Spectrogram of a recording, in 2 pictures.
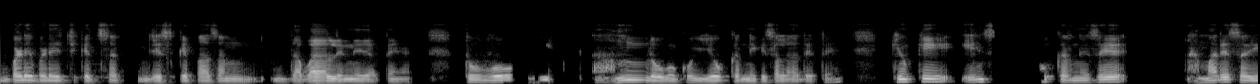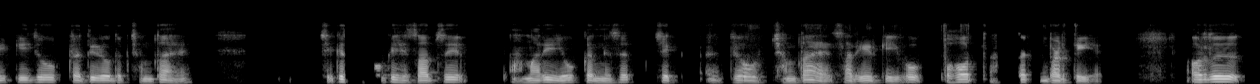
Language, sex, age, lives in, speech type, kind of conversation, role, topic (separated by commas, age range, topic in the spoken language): Hindi, male, 40-44, India, conversation, unstructured, none, आपके लिए योग का क्या महत्व है?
